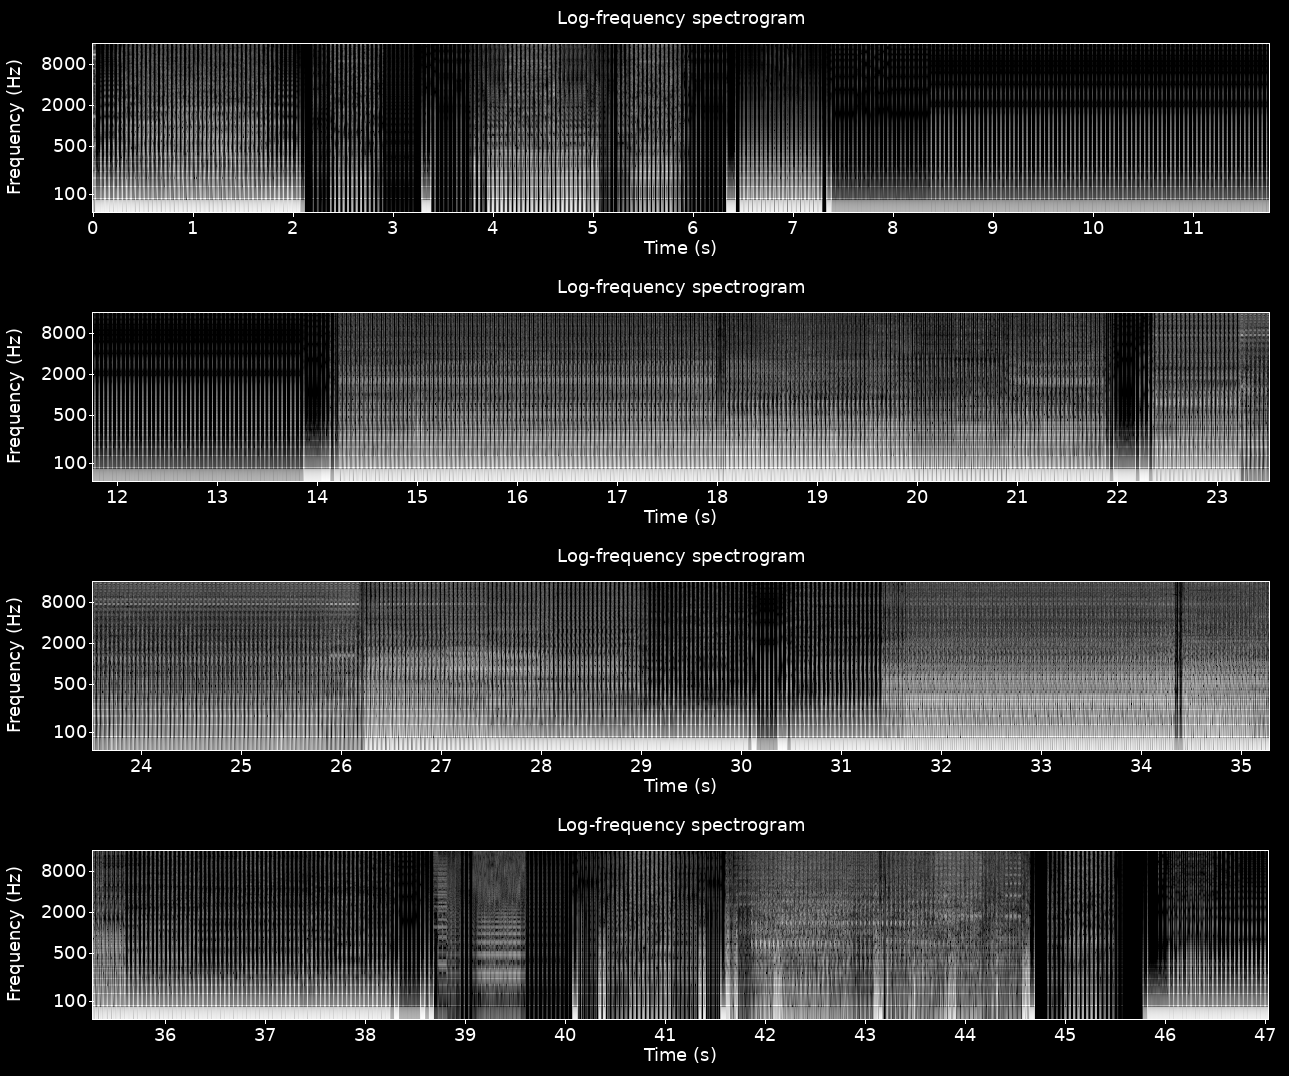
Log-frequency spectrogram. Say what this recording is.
Glitch collection
A series of interesting glitches made in audacity
digital, glitch, noise, sound-design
